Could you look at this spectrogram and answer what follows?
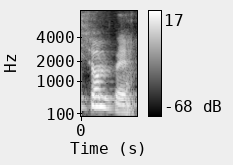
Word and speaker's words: Solveig: en El amor de Solveig, no sé si lo pronuncio bien, Solveig. Sí. Sí, creo que es así, Solveig. Sí, Solveig. Así lo pronunciaban allí.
